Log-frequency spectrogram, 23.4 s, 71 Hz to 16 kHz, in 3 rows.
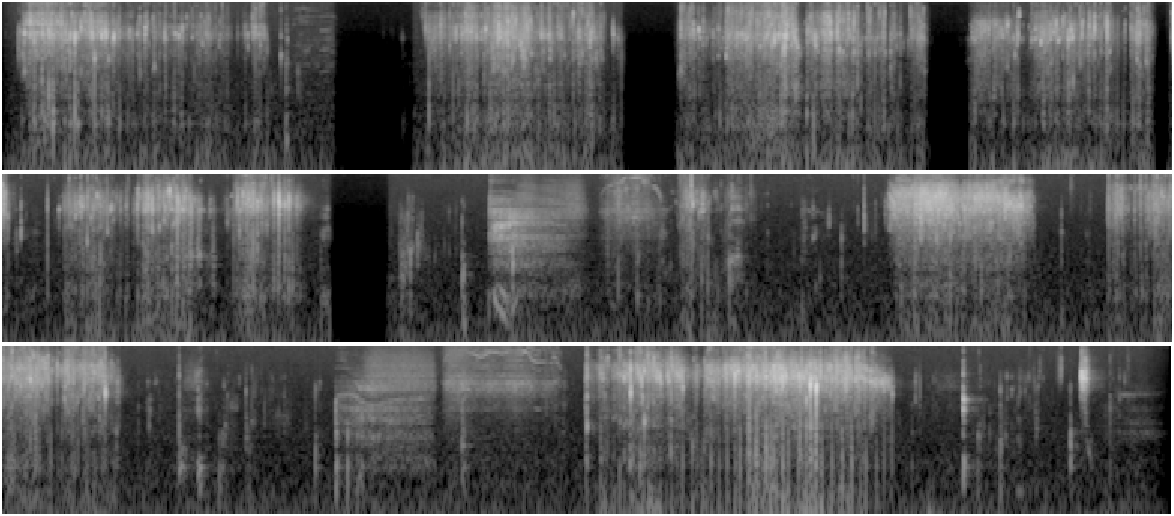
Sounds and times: vampire sucks blood from his victim's neck 0:13.7 - 0:16.4

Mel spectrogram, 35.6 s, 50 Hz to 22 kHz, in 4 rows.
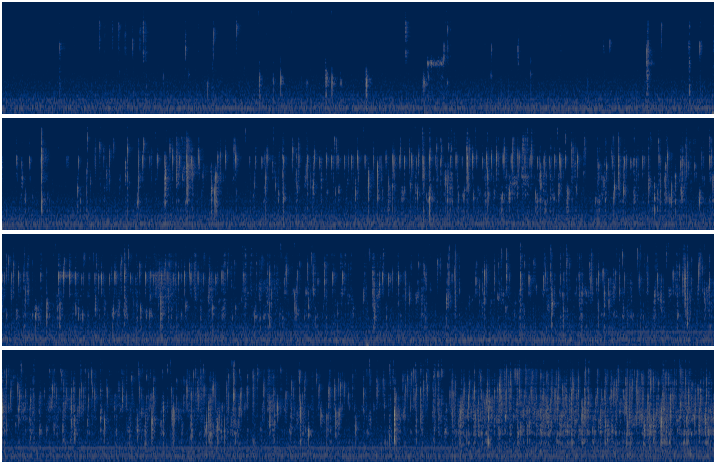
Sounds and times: simmering sauce on the stove 0:08.9 - 0:35.6

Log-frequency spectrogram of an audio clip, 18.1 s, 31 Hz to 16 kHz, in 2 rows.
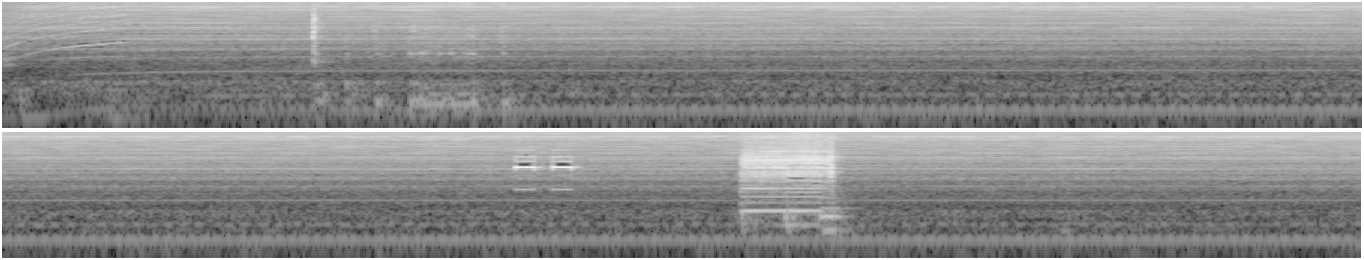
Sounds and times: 3.5 floppy drive 0:02.0 - 0:03.6
POST beep 0:12.5 - 0:13.0
POST beep 0:14.0 - 0:14.8
hard drive 0:14.0 - 0:14.8
3.5 floppy drive 0:14.0 - 0:14.9

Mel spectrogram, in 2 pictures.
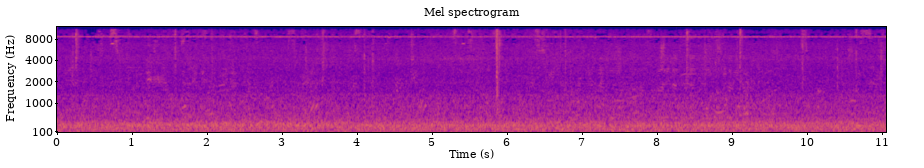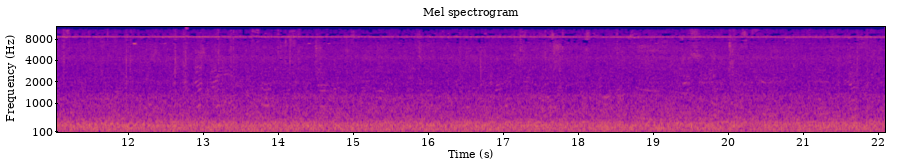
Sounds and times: airplane 0:00.0 - 0:22.1

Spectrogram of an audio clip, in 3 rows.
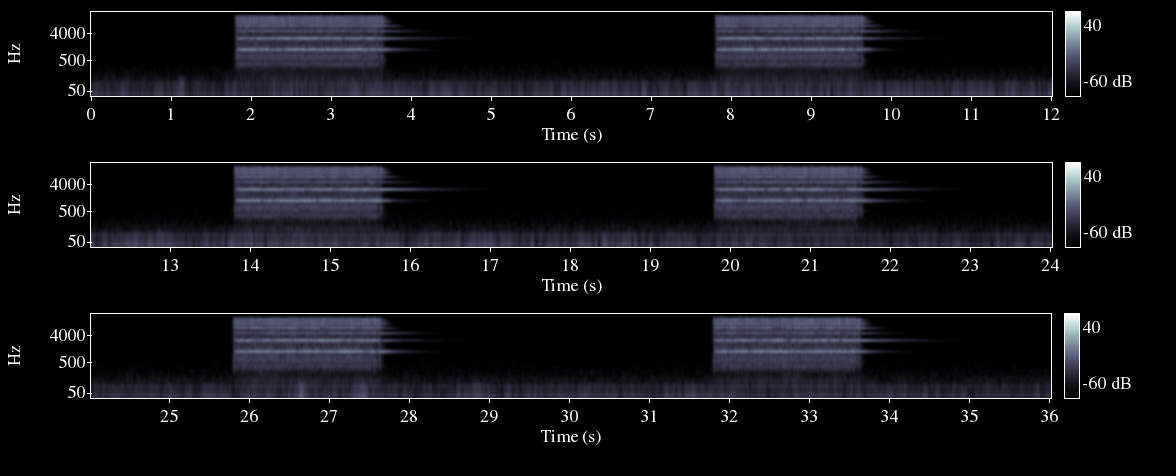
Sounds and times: Telephone Ringing 0:01.8 - 0:04.4
Telephone Ringing 0:07.8 - 0:10.4
Telephone Ringing 0:13.8 - 0:16.8
Telephone Ringing 0:19.8 - 0:22.8
Telephone Ringing 0:25.8 - 0:28.4
Telephone Ringing 0:31.8 - 0:34.6

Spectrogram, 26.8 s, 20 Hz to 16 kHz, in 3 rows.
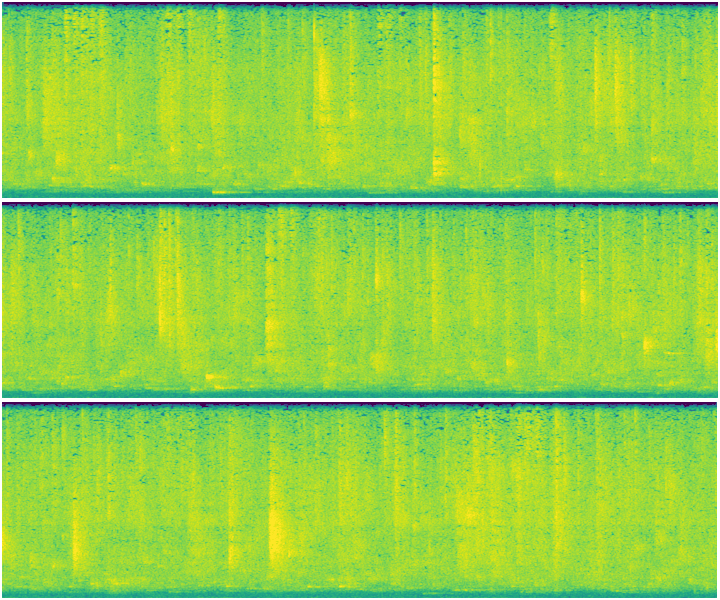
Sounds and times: Cave water drops 0:00.0 - 0:26.8
water flowing at distance 0:00.0 - 0:26.8

